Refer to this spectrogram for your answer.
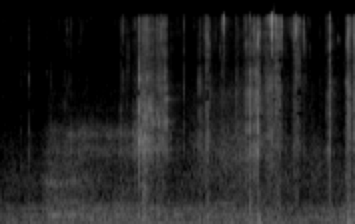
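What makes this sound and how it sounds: A large white glitter-coated foam Christmas ball with silver and grey stars is scratched and tapped by fingernails on its rough surface. A soft, gritty scratching builds into bright, crackly rasps and sharp little taps with a low hum underneath. The bauble is then hung by its string near the mic.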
